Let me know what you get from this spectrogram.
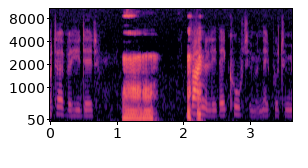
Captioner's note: chuckling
